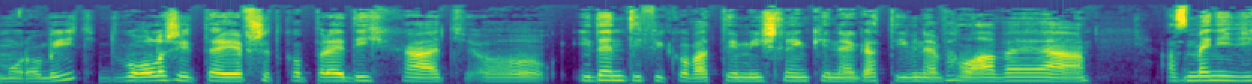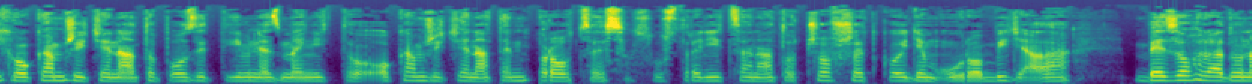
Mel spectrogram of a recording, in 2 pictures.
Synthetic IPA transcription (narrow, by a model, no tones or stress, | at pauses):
muɾɔbicd̪ʊɔlɛʒit̪ɛːjɛfʃɛt̪̚kɔpɾɛd̪iːxacid̪ɛnt̪ifikɔʋact̪ːɪɛmiʃlɪɛŋkinɛɡat̪iːʊnɛvɦla̰ʋɛa | ʔazmɛɲiɟiɣɔkamʒicɛnat̪ɔpɔzit̪iːʊnɛzmɛɲic̚t̪ɔ̰ʔɔ̰kamʒicɛnat̪ɛnpɾɔt͡sɛssuːst̪ɾɛɟicsanat̪ɔt͡ʃɔfʃɛt̪kɔiɟɛmṵɾɔbiɟa̰ | bɛzɔɦʎad̪un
